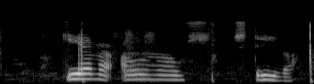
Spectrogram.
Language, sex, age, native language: Icelandic, female, 10, Icelandic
